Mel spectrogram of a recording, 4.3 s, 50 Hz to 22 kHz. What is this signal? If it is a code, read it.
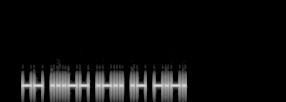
Morse code, heard as a keyed tone, about 28 wpm, 700 Hz. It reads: M3LAC
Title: DXCC-100 Call Signs - 5 Characters - Repeated 3x - 28wpm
